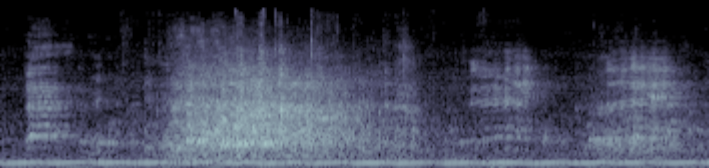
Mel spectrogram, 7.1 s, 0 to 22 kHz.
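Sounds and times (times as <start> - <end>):
laughter: 1.4 - 4.2, 5.8 - 7.0
person imitating goat bleats: 4.7 - 7.0.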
